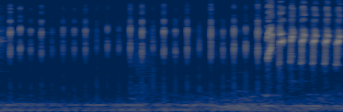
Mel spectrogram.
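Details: Lovebird in ngekek style, used to provoke rivals and train fighting birds: rapid run of sharp high chirps that speeds up and grows louder and buzzier toward the end.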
